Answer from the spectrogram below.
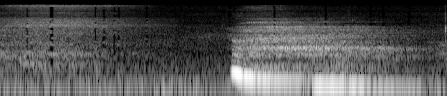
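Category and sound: human body sound, slow deep exhale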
